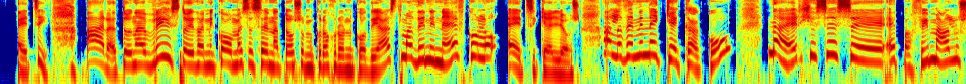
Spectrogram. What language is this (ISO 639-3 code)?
ell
